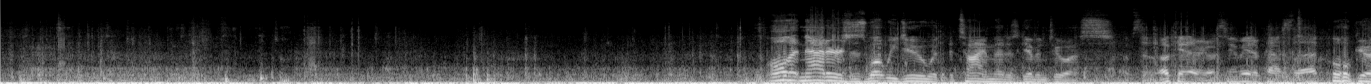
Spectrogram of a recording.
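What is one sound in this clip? Tyres crunch over rocks and gravel.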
